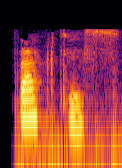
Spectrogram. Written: factice

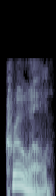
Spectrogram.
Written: creweler

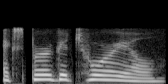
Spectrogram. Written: expurgatorial

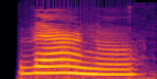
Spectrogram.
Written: veronal

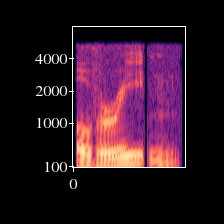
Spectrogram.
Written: overeaten

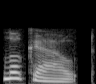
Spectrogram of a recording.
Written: lookout

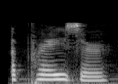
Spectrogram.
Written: appraiser

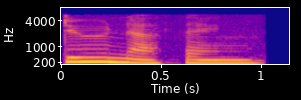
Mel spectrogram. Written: do-nothing

